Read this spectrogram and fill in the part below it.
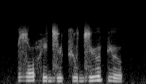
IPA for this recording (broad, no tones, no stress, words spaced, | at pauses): zˤuhid͡zʉt͡ʃu d͡zʉʊ̯pʲo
